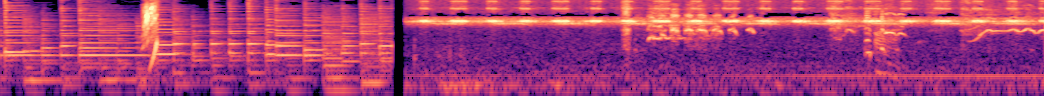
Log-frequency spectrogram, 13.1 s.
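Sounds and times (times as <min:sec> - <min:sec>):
cricket chirping: 0:05.1 - 0:13.0.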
